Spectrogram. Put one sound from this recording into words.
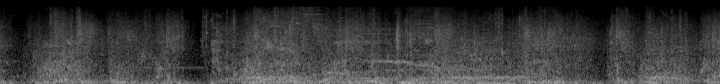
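Magic spells whoosh and crackle.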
